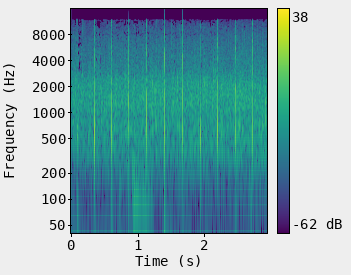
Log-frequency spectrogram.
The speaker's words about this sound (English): I think you ought to give applause for that.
